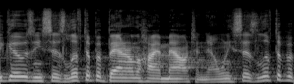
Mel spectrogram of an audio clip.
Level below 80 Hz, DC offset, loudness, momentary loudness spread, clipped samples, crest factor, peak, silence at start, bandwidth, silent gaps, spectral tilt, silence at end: -76 dBFS; under 0.1%; -24 LUFS; 7 LU; under 0.1%; 20 dB; -6 dBFS; 0 s; 15 kHz; none; -4 dB/octave; 0 s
